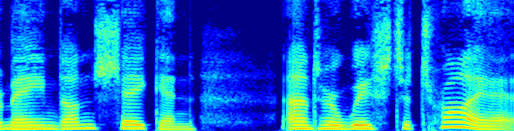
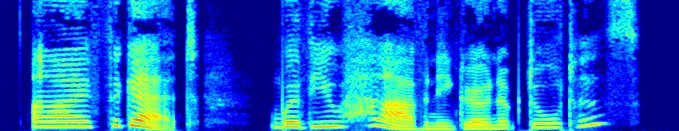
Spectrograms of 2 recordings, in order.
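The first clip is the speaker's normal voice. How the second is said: innocent, doubtful tone, pitched up; 7 semitones higher than usual. A lady asks her conversation partner whether he has grown-up daughters; innocent air of doubt. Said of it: "with an innocent air of doubt".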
